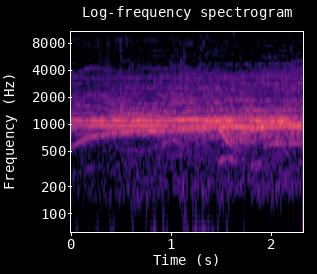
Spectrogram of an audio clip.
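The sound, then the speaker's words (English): A church audience cheers and whoops to welcome a woman up to give her testimony, a sustained, fairly soft wash of voices with high shouts rising out of it. “Put your hands together as we welcome Annabelle.”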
